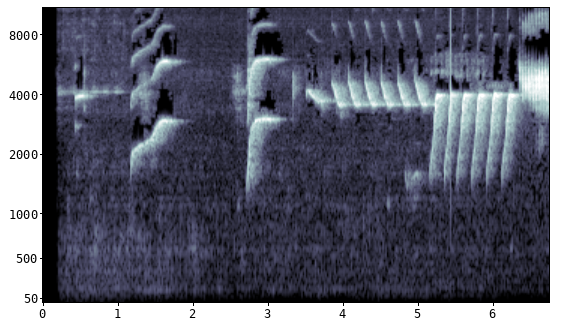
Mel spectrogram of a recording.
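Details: Canary singing a varied, high song. It starts with separate whistled notes and rising slurs, then runs into rapid repeated trills that grow louder toward the end.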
